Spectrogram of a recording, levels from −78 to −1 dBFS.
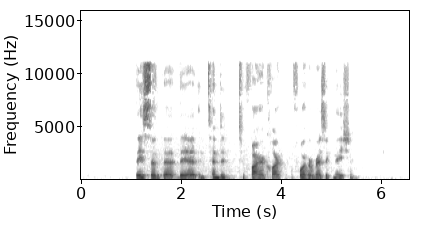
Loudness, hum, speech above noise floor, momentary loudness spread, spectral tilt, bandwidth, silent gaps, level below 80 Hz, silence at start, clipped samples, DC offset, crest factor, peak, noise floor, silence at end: -28 LUFS; none; 48 dB; 11 LU; -4.5 dB/octave; 11.5 kHz; none; -62 dBFS; 1.1 s; under 0.1%; under 0.1%; 22 dB; -8 dBFS; -76 dBFS; 1.15 s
